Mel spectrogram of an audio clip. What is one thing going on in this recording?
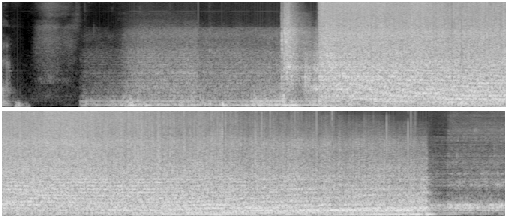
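A rocket roars loudly as it launches, heard through loudspeakers.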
